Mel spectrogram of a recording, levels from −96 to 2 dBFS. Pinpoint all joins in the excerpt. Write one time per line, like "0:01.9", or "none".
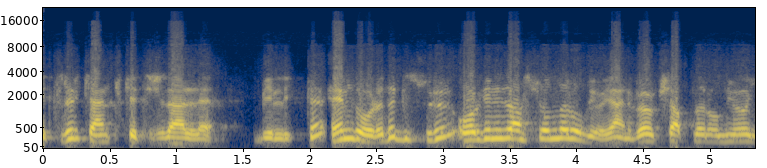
none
